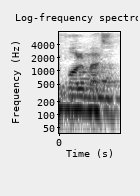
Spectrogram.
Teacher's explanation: el puertorriqueño va a transformar la R que precede a una consonante en L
